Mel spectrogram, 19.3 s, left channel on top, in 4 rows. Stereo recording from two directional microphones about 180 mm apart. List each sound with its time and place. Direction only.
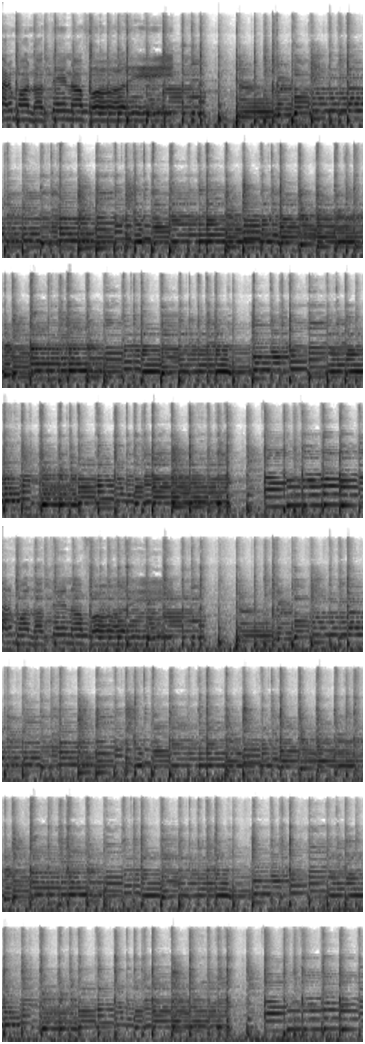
0.0 s music: 15° left (ahead or behind)
3.6 s music: 50° left (ahead or behind)
6.8 s music: 60° left (ahead or behind)
7.5 s music: 40° left (ahead or behind)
